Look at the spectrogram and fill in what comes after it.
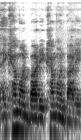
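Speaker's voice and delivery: ordinary delivery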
